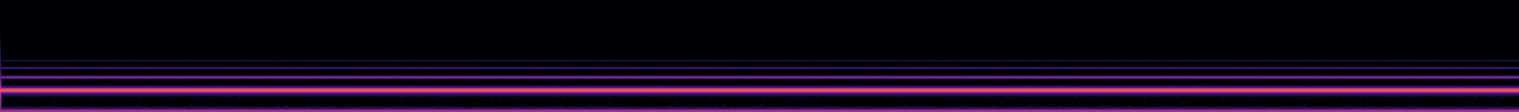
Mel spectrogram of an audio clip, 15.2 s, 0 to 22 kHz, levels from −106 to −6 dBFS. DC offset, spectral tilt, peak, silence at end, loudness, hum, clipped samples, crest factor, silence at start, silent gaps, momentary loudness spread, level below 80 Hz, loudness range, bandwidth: under 0.1%; -4 dB/octave; -42 dBFS; 0 s; -46 LUFS; none; under 0.1%; 4 dB; 0 s; none; 0 LU; under -90 dBFS; 0 LU; 2.9 kHz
